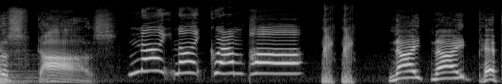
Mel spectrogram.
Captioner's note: snorts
